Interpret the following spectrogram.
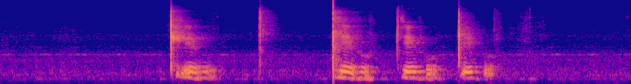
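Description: A woman's voice making five short, abrupt sounds, spread over about three seconds starting about two seconds in.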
